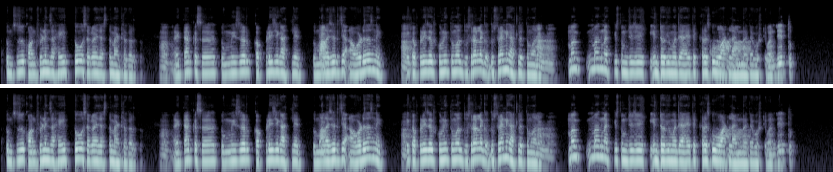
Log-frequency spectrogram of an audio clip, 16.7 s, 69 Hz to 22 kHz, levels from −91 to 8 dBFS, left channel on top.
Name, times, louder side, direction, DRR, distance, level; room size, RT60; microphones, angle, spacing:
voice 1, 0.0-2.7 3.5-7.6 8.1-10.8 11.4-15.5, right 1 dB, 10° right, 0.3 m, -19 dB
voice 2, 3.2-3.5 6.4-6.6 8.0-8.2 10.7-11.1 14.2-15.0 15.3-15.8, left 6 dB, 75° left, 0.5 m, -27 dB
4.0 x 2.6 x 2.4 m
head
